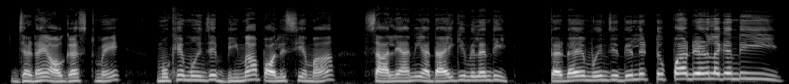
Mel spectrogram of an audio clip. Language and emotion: Sindhi, happy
